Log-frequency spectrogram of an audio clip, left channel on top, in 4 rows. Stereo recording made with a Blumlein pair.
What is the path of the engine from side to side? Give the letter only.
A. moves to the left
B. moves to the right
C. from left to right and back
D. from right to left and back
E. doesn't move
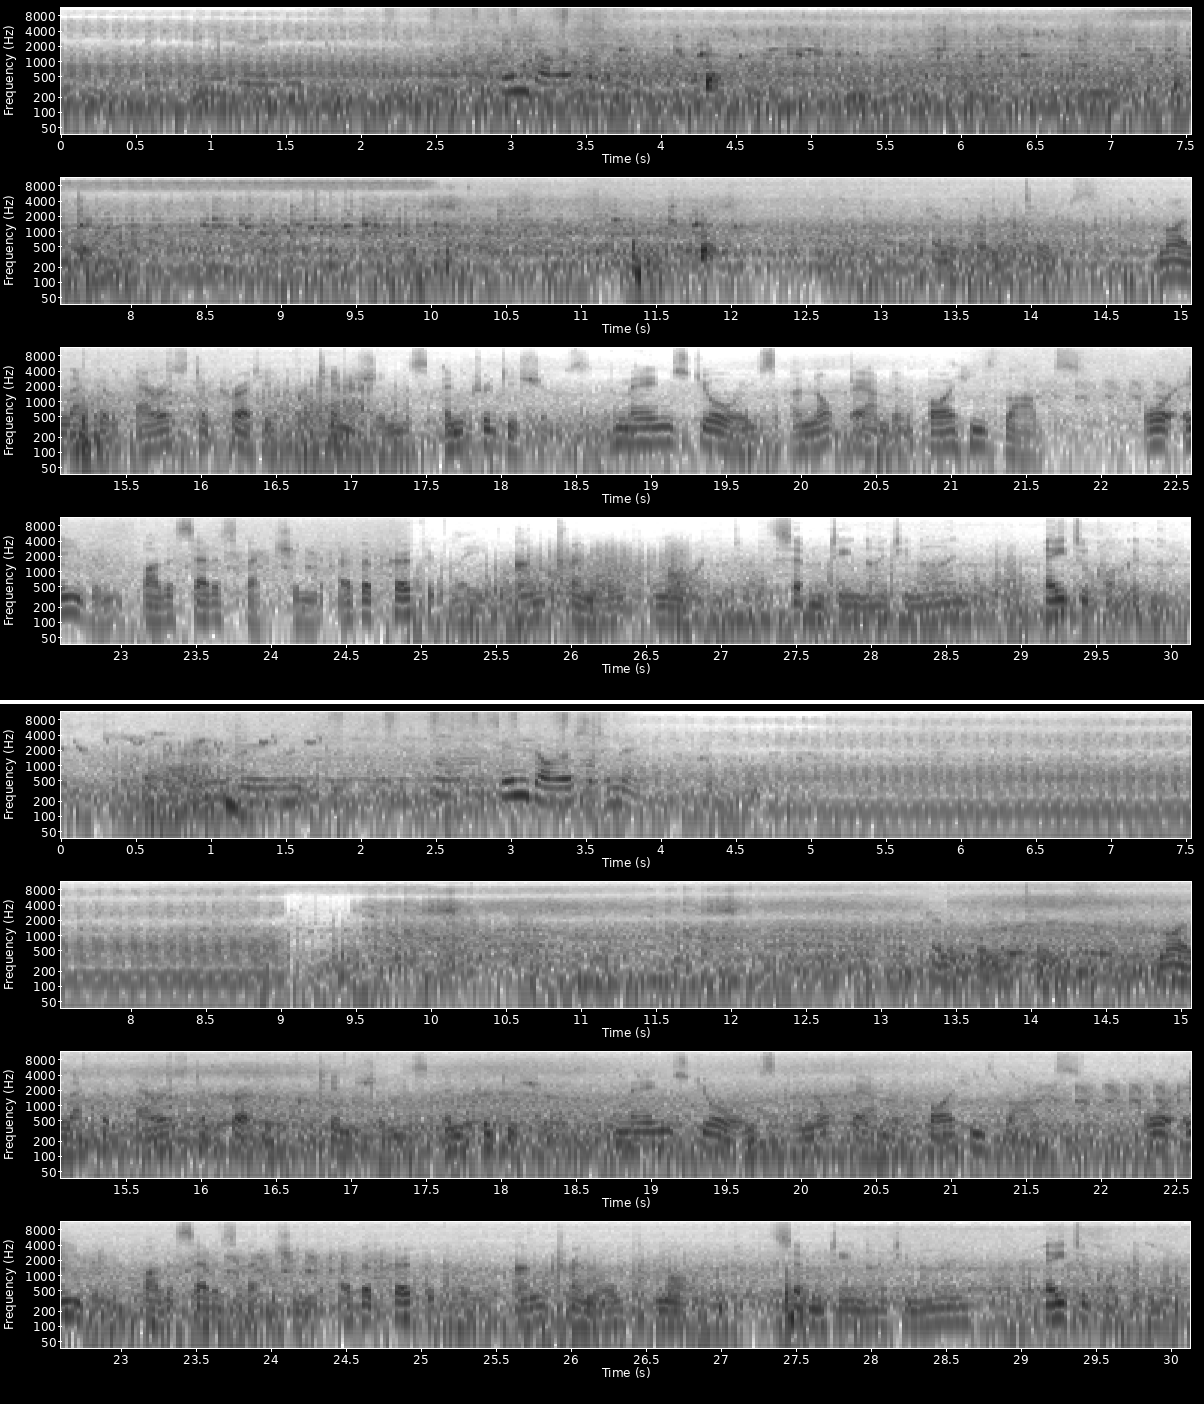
B.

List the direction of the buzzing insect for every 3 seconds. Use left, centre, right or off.
right, left, left, left, centre, right, right, right, right, right.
